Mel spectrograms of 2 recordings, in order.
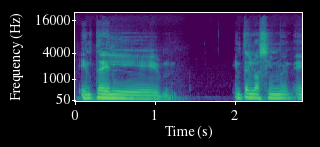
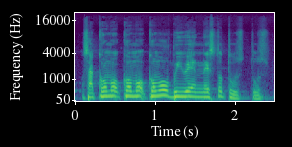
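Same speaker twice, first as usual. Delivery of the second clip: usual speaking voice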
